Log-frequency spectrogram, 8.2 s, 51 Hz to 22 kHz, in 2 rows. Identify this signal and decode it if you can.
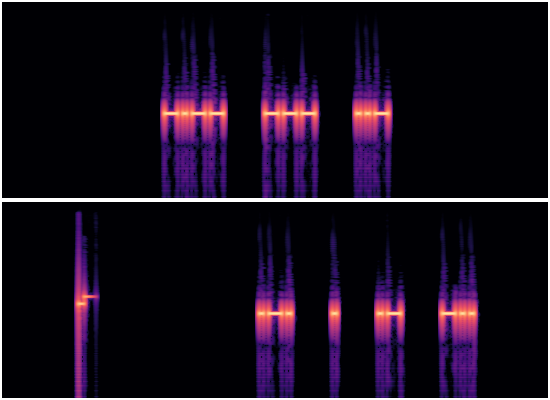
Morse code, heard as a keyed tone, about 36 wpm, spaced as for 20 wpm, 700 Hz. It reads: YOU READ
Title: 3x Character Spacing - Top 200 Words - 35wpm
